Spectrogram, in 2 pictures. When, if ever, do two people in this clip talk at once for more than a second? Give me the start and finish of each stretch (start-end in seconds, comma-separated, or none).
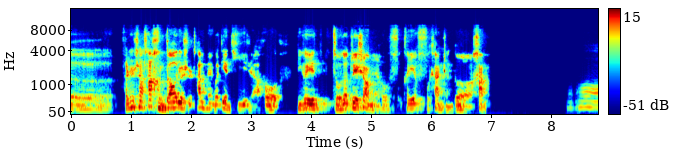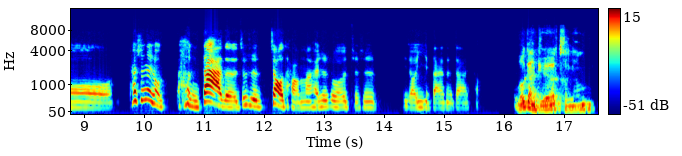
none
